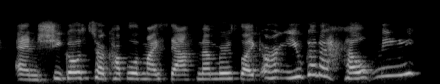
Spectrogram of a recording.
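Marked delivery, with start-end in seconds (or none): 2.7-4.2 put-on tearful crying voice, higher. Retelling a crying woman asking staff for help: imitating someone crying. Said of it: "bawling her eyes out".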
